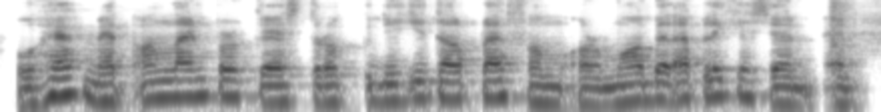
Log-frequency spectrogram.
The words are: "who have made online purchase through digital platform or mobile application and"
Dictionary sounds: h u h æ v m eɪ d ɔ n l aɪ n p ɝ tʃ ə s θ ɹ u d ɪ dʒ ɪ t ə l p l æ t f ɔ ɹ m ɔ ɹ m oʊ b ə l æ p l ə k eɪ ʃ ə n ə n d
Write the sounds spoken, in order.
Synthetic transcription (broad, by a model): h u h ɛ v m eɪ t ɔ n l aɪ n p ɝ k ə s t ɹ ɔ d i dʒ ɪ t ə l p l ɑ t f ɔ ɹ m ɔ ɹ m oʊ b ə l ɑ p l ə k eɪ s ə n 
